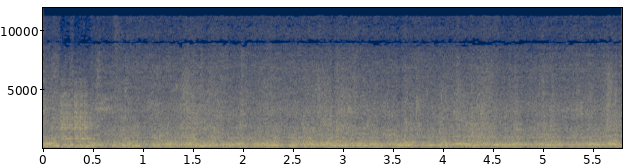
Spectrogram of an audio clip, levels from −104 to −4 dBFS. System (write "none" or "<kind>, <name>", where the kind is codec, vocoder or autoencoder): none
